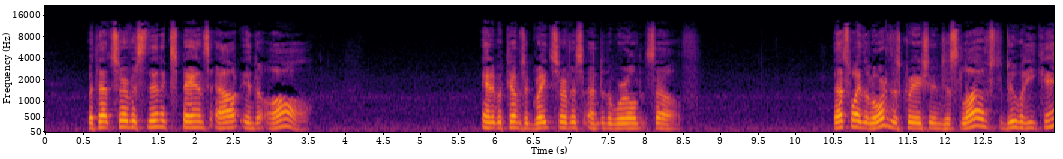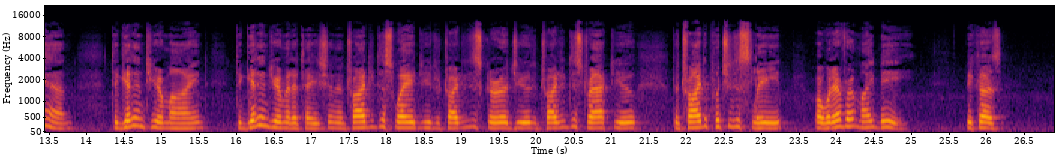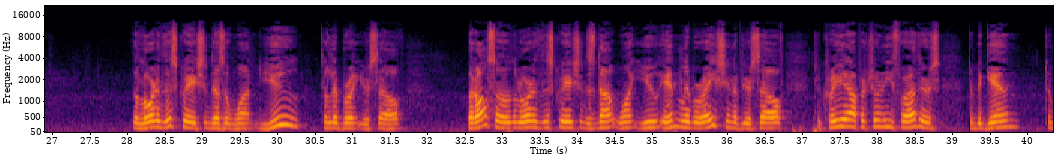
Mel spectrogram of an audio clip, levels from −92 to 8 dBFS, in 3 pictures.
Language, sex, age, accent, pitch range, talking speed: English, male, 50-69, American, 165-190 Hz, 155 wpm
